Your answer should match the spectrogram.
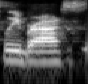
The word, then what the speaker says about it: Liebross: Yep, Liebross. You know, whatever you want to say. Liebross. Right. I always like to say it rhymes with gross.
